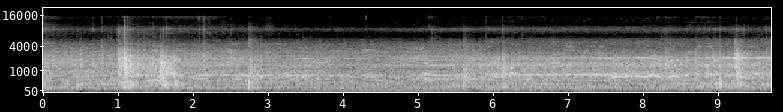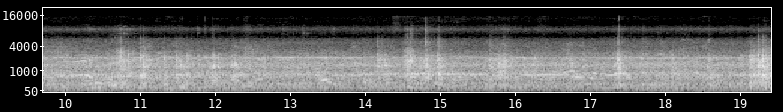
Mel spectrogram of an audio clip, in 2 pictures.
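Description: Rubble and concrete crash and clatter as an excavator digs.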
